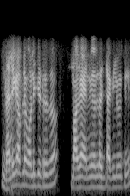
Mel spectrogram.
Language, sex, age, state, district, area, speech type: Marathi, male, 45-60, Maharashtra, Yavatmal, rural, conversation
